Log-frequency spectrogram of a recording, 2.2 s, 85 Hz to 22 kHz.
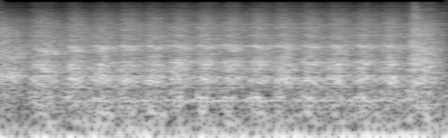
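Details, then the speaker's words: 1996 Honda Civic EK hatchback, B16 swap, first start attempt in neutral. Steady starter cranking with even compression pulses but no firing; the fuel pump never runs, later traced to the Honda main relay. "oh it's turned over that's a good sign I did not hear the fuel pump though so I don't know maybe Honda fuel pumps are super quiet or maybe I'm doing something wrong I'm not sure"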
